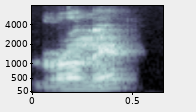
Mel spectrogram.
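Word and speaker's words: Römer: se llama Tomás romer así escrito pronunciado a los español a los Castellano romer la o con diéresis con los dos puntitos tomas romer que se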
